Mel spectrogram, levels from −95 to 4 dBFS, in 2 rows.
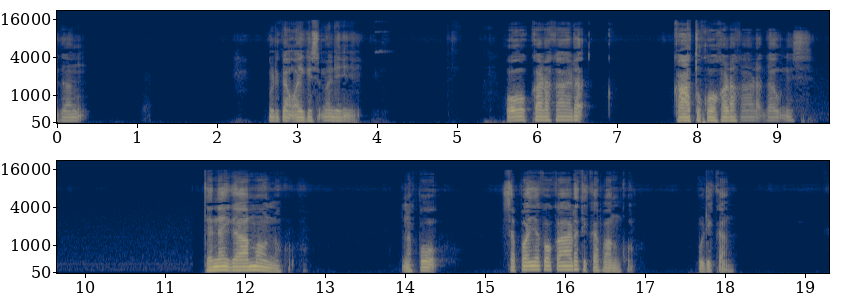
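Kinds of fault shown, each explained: HE-AAC compression: the spectrum stops near 15.4 kHz, with plainly audible codec damage throughout, likely from treble rebuilt by band replication rather than a simple low-pass cut.
Input switched to a poorer device: from 8.54 to 11.35 s, before "tenai gawama", the band ends at 11.4 kHz, the level drops around 10 dB, and new noise appears without any gap, likely a different microphone rather than a filter change.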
